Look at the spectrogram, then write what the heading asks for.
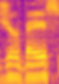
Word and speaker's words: Gervais: And just for chat searching, it is spelled Gervais, but it is pronounced Gervais.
